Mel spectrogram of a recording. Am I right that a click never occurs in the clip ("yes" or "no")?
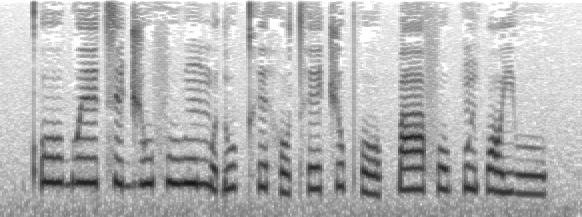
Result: yes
